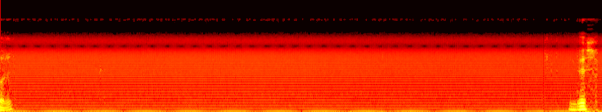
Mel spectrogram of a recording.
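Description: Steady electrical mains hum with many harmonics, unchanging between pauses in a voice recording.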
